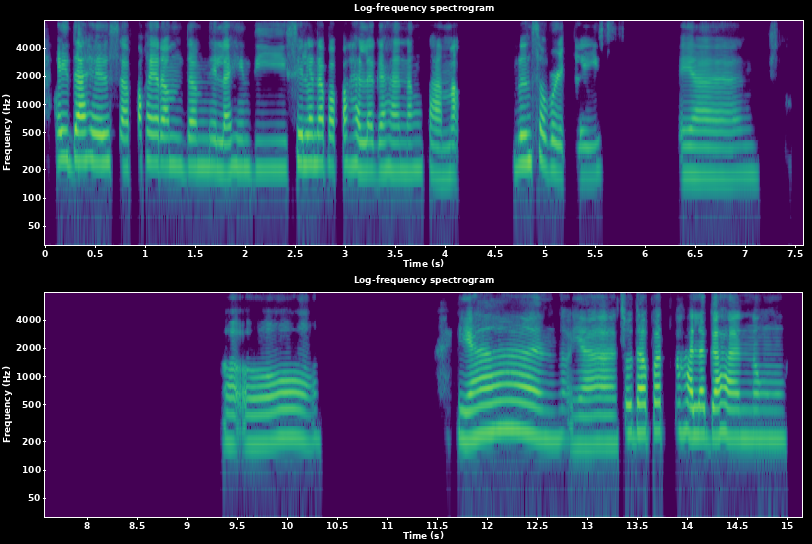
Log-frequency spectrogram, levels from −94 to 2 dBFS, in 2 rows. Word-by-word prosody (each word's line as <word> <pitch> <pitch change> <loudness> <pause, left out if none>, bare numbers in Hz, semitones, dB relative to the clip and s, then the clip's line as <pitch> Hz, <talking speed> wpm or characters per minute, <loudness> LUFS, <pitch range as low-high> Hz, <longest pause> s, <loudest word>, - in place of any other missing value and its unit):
ay 265 - +2
dahil 250 -1 +5
sa 220 -2 0
pakiramdam 225 -3 0
nila 205 -3 0
hindi 210 -1 -9
sila 235 -1 0
napapahalagahan 205 -4 -1
ng 200 +1 -6
tama 175 +1 0 0.6
dun 235 +1 +1
sa 250 - -2
workplace. 185 -1 -7 0.7
Ayan. 175 0 -5 2.2
Oo. 205 +2 -2 1.4
Yan, 245 -1 +2
yan. 195 +1 0
So 250 0 -3
dapat 255 +1 +5
pahalagahan 235 -2 +5
nung 220 0 -8
220 Hz, 85 wpm, -24 LUFS, 195-235 Hz, 2.2 s, dahil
